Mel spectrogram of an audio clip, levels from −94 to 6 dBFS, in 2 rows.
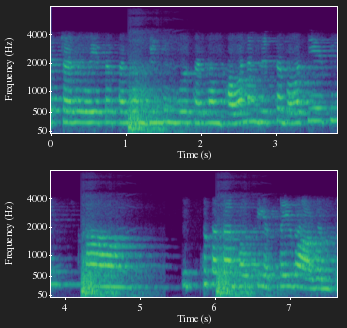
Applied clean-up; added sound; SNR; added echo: none; Explosion; 7 dB; reverberation time 1.4 s.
